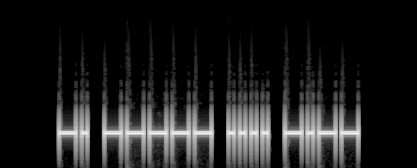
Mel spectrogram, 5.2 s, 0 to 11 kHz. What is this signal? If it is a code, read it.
Morse code, heard as a keyed tone, about 17 wpm, 700 Hz. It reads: N0HY
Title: USA Call Signs - 4 Characters - Repeated 3x - 17wpm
